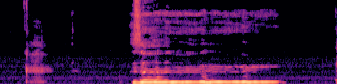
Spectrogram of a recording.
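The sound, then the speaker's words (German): After a brief breathy puff, a voice hums a steady, slightly wavering buzz for about three seconds, fairly loud, imitating a bright bee. “wie eine, eine helle Biene. Mhm. Mm, die fliegt gerade zu euch.”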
